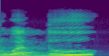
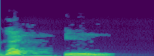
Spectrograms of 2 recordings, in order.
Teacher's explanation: bunyi alif-lam tidak terdengar karena langsung menyatu dengan 'dad'. Tebalkan saat kita membaca tashdid.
